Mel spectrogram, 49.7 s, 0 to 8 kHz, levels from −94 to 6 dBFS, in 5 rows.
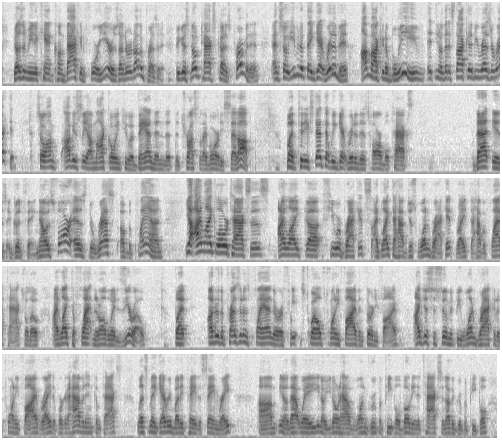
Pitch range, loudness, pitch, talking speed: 130-180 Hz, -29 LUFS, 155 Hz, 210 wpm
